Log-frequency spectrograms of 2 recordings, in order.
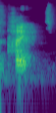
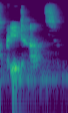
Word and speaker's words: pitons: dagger and pitons well he says pythons but let's pronounce pitons uh and uh yeah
